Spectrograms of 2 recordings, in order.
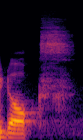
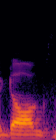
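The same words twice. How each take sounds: First: "dogs" ended in a hissed s, like "docks"; wrong S ending. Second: "dogs" ended in a voiced z; Z ending. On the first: Teacher showing what it could not be, hissed S. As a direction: say "dogs" with a long voiceless s at the end. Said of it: "it could not be dogs". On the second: Teacher showing the correct plural, Z sound. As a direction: say "dogs" with a buzzed z at the end. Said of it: "we give them the za sound". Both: Shown as a demonstration.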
